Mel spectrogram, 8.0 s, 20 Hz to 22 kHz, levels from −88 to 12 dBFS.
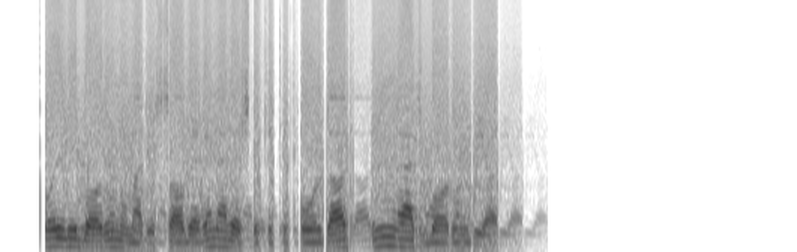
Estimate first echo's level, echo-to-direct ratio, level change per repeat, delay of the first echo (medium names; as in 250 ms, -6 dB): -17.0 dB, -17.0 dB, -13.5 dB, 252 ms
